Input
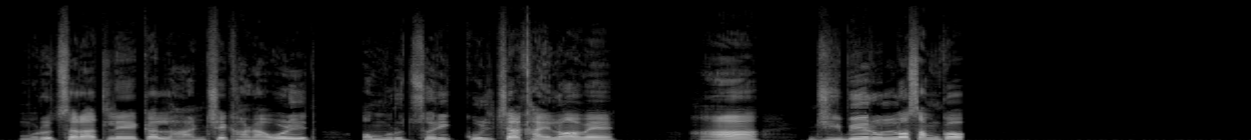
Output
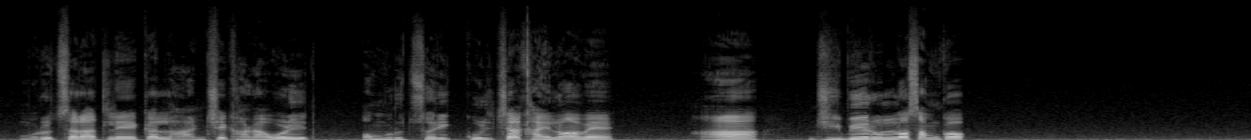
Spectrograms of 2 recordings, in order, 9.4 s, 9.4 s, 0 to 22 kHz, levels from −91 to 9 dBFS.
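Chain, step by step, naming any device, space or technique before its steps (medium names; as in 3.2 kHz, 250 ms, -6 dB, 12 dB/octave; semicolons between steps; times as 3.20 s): car interior (peaking EQ 120 Hz +6.5 dB; treble shelf 4.3 kHz -6.5 dB; brown noise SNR 24 dB); trim +3.5 dB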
